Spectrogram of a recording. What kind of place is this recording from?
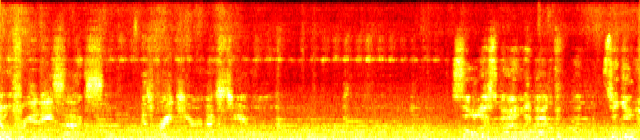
car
